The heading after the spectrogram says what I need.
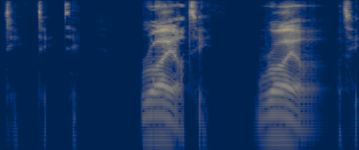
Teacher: The T is going to be super weak, super fast, super low in pitch.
